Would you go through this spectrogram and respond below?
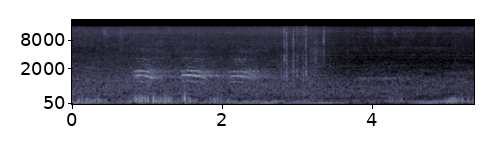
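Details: Mountain frogs gathered at a quiet valley pond after a light rain that barely wet the ground, part of their yearly singing. Three short, raspy, harmonic croaks come in the first two seconds, over a steady low hum.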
